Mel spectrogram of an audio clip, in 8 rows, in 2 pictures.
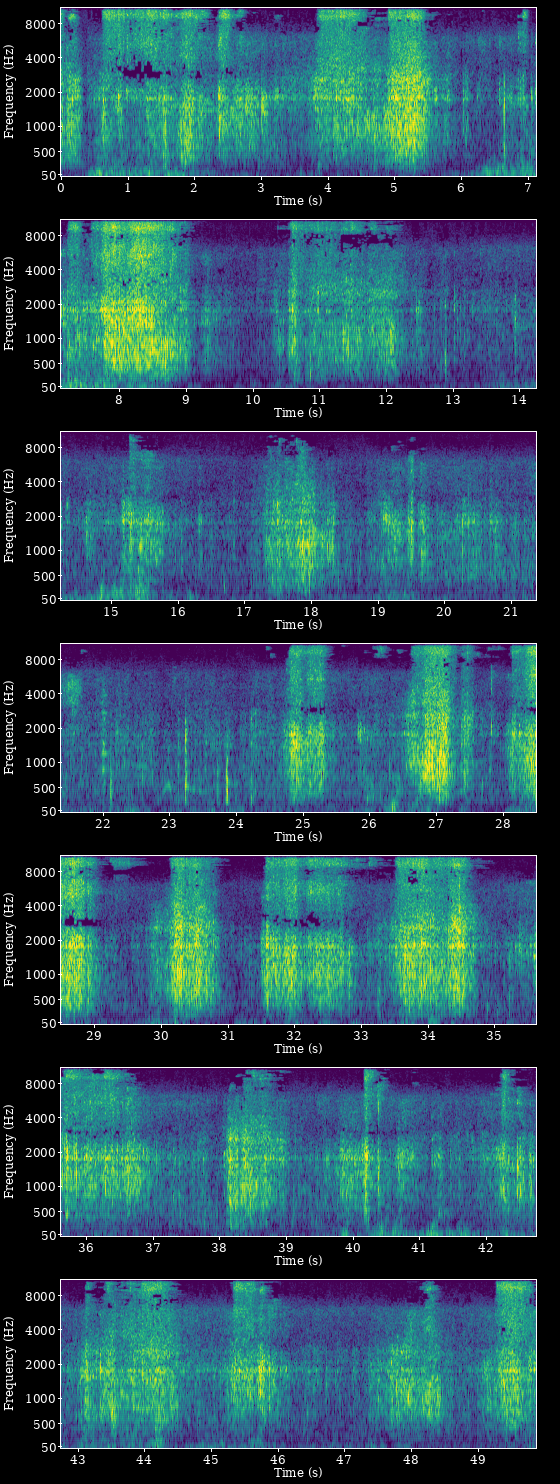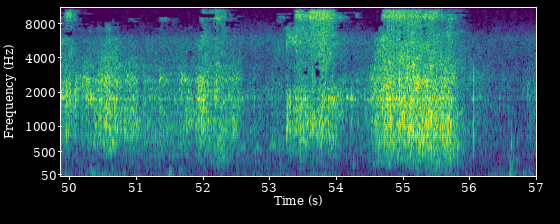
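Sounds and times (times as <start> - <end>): skis scraping on packed snow: 0.0 - 57.0.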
